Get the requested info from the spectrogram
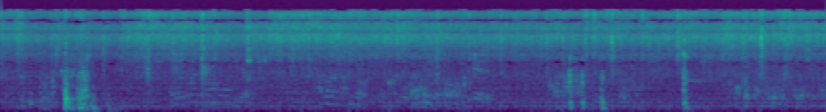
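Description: Kitchen-counter handling noise: one loud thump under a second in, then a few sharp knocks and clinks near the end as a vodka bottle is poured into wine glasses, with faint voices in the background.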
